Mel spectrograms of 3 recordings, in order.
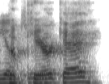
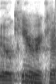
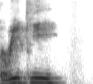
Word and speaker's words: Okereke: I used to thought it was Okariki. That's how I thought it was, but I think he said in an interview once it's Okarike, if I'm not mistaken.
